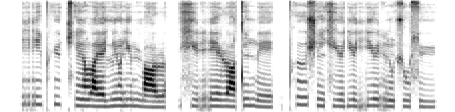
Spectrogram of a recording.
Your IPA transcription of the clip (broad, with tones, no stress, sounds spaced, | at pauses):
r i˦ pʰ y˦ cʰ ĩ˨ lˠ eː˨ lʲ õ˦ ɾʲ ø˦ m ɑ˨ ɭ | xʲ ø˨ r eː˨ ɭ ɑ˨ t ĩ˦ m e˨ | pʰ ɯː˦ ʃ ĩ˨ xʲ øː˨ ɾʲ ø˦˨ rʲ øː˦ r ũ˨ ʃ u˨ s y˨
